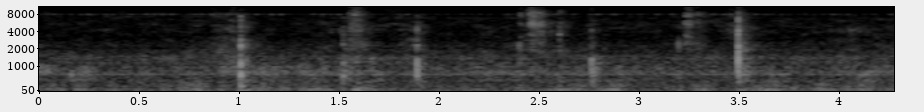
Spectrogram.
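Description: Hockey trading cards being handled and sorted by hand: faint, with a string of light, sharp clicks and flicks as the card edges knock and slide against each other, starting about a second in.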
